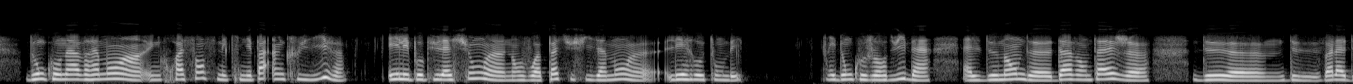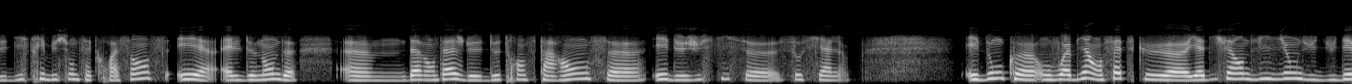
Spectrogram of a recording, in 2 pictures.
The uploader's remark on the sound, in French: reçoit aujourd’hui par téléphone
